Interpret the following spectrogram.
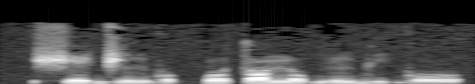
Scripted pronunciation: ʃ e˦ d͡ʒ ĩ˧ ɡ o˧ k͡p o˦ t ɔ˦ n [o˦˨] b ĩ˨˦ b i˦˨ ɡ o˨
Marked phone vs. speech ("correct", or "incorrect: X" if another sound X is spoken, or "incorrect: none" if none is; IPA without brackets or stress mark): correct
